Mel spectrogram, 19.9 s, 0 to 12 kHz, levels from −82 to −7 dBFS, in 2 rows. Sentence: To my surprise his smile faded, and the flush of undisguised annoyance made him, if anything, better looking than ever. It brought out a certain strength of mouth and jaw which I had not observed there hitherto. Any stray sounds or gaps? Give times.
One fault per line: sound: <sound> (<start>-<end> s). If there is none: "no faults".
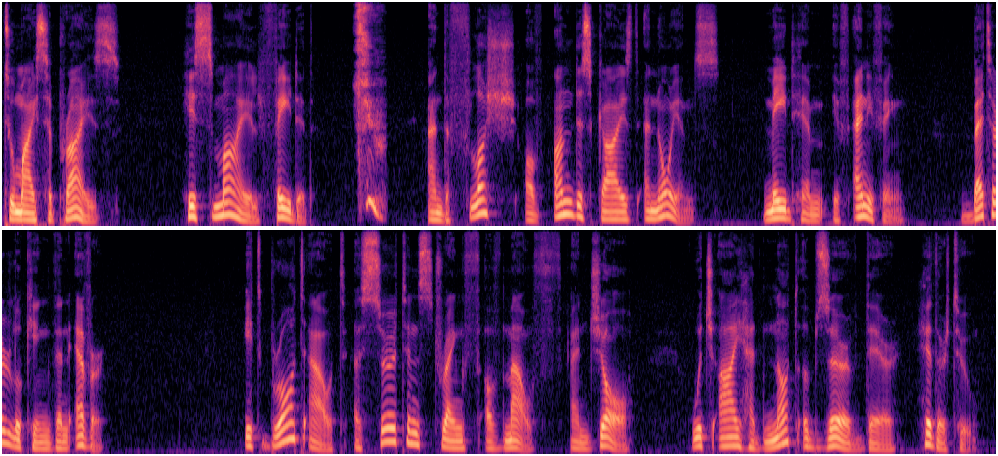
sound: sneeze (3.5-3.9 s)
